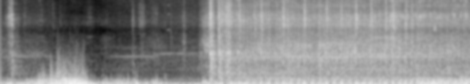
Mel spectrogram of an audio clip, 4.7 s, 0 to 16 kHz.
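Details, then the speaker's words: Homemade mini tractor with a 6.5 hp Harbor Freight Lifan single-cylinder engine, claimed non-running by previous owner: catches on the first pull and settles into a steady, even putter with no misses; normal start and idle. "First pull, she's a runner."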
